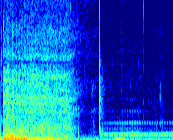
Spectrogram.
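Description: A burst of loud, muffled noise fades, then a click, and a steady electronic ringback tone of an outgoing phone call starts and holds until the end.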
